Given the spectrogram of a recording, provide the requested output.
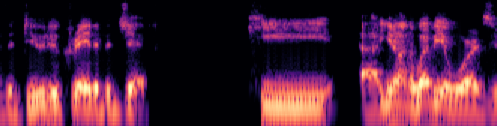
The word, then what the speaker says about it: GIF: And his acceptance speech was just, it's pronounced, and then J-I-F. It's pronounced GIF.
